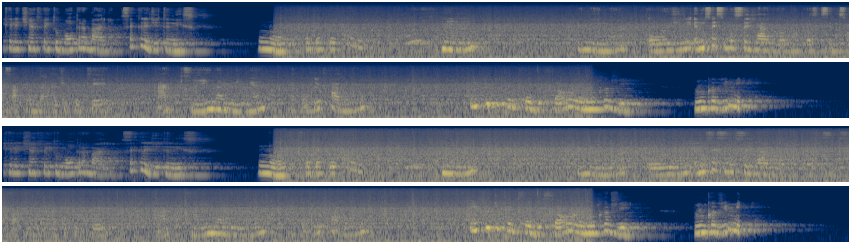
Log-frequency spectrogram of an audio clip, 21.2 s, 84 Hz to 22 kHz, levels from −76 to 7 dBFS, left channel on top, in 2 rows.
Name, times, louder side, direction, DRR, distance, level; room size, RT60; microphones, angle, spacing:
voice 1, 0.0-2.4 5.0-6.0 7.2-12.0 12.5-13.9 14.2-15.3, left 3 dB, 65° left, 2.7 m, -26 dB
voice 2, 3.2-4.6 16.4-18.5 19.2-19.8, right 1 dB, 60° right, 2.2 m, -21 dB
sound 1, 3.4-18.0, right 3 dB, 30° right, 1.4 m, -25 dB
30.0 x 29.5 x 6.2 m
head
